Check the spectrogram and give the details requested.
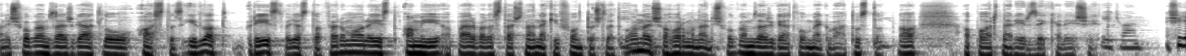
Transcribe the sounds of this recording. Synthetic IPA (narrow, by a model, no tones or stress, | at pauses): liʃfo̞ɡɒlmzaːʒɡaːt̪loːɒst̪ɒzilːɒt̪ | reːst̪ʋɒɟɒst̪ɒfɛɾomonreːst̪ɒmiɒpaːrvaːlɒst̪aːʃnaːlnɛkifo̞n̪t̪o̞ʃlɛt̪ʋo̞lnɒeːʃɒɦo̞rmo̞naːliʃfo̞ɡɒlmzaːʒɡaːt̪loːmɛɡʋaːlt̪o̞st̪ɒt̪ːɒɒpɒrt̪nɛɾeːrzeːkʰɛleːʃeːt̪ːn | eʃo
